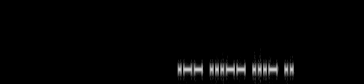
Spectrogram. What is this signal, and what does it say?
Morse code, heard as a keyed tone, about 40 wpm, 700 Hz. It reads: W3VI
